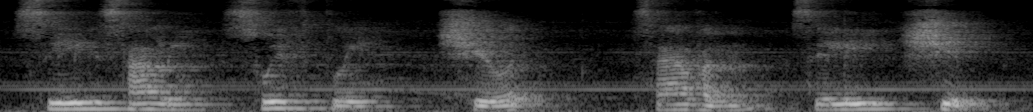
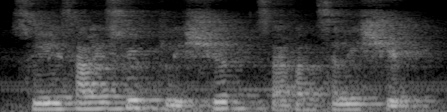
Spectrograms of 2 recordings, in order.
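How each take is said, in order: First: It is spoken at a slow speed. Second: It is spoken at a fast speed. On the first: "Slow mode" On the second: "Fast mode"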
